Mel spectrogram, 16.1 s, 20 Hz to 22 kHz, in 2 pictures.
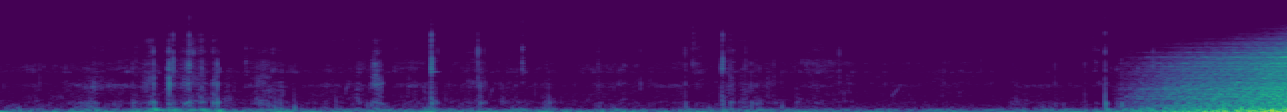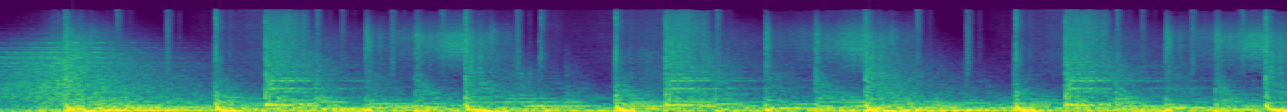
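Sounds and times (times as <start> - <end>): loud swelling sound: 7.1 - 16.0.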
